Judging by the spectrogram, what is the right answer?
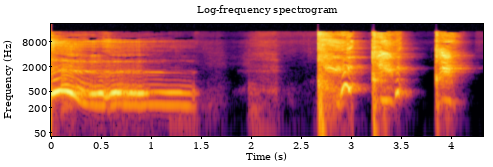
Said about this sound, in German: Ich habe gerade so einen richtig miesen Husten.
